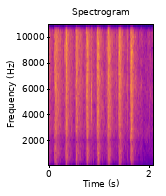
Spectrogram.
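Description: Cotton plants bent over a drop cloth and shaken vigorously by hand: a quick, even run of leafy rattling strokes, about five a second, that stops shortly before the end.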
